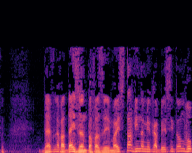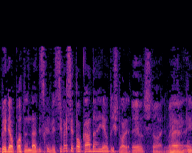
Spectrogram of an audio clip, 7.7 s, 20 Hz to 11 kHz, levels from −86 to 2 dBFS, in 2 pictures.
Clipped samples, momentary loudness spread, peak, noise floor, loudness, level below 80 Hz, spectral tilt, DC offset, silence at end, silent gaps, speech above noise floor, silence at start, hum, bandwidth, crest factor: under 0.1%; 15 LU; -2 dBFS; -50 dBFS; -20 LUFS; -44 dBFS; -7 dB/octave; under 0.1%; 0 s; none; 30 dB; 0 s; none; 8 kHz; 18 dB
